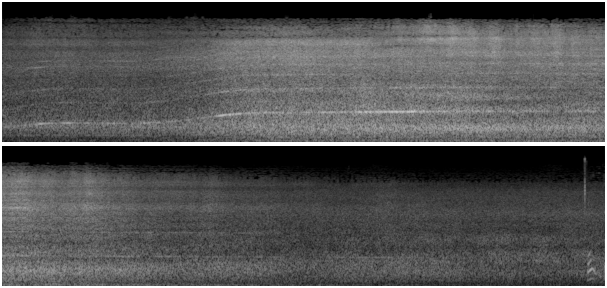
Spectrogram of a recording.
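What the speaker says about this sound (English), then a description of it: "Another air tanker over here as well." An air tanker aircraft passes at Manchester Airport, its jet engine roar building over several seconds with a rising whine, then slowly fading into a long distant rumble.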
